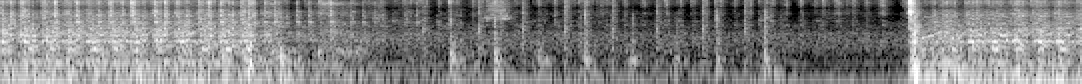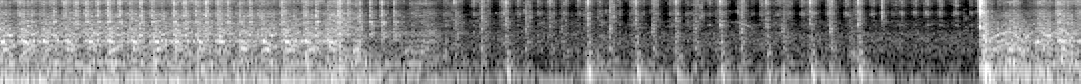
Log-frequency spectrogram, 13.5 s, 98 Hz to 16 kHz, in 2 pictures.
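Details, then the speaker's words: 1963 Jeep Gladiator with battery likely nearly dead from key left in ignition, pedal pumping; starter churns at three or four beats a second, engine briefly fires and dies twice: hard start, won't keep running. "You gotta start up and stay cranked up because your battery's probably almost dead."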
